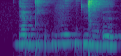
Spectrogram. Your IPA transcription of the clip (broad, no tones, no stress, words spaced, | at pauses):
ɡæbdʲɛʔubu vɛ̤ɡṳʔŋ͡ǀæ̤ʔø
